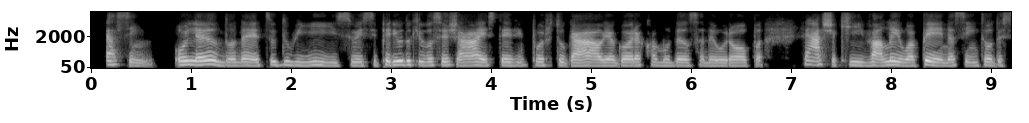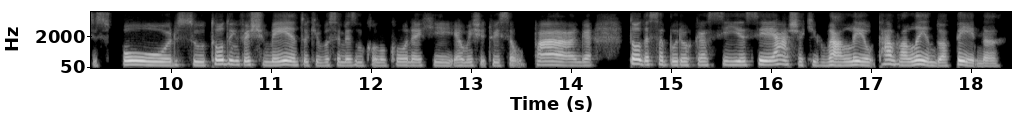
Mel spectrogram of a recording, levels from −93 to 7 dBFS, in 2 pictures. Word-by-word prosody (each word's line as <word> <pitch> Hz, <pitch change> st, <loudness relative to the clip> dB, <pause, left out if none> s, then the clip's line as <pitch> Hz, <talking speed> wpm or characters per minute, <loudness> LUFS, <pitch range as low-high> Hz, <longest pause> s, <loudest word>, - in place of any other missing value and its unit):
e -, -, +3 dB
assim 195 Hz, -7 st, -6 dB, 0.2 s
olhando, 195 Hz, -4 st, +4 dB
né, 165 Hz, -1 st, 0 dB
tudo 185 Hz, +1 st, -4 dB
isso, 165 Hz, -2 st, -5 dB
esse 165 Hz, 0 st, -6 dB
período 195 Hz, +1 st, +4 dB
que 190 Hz, -, -5 dB
você 175 Hz, +1 st, -2 dB
já 165 Hz, -1 st, +2 dB
esteve 165 Hz, 0 st, -3 dB
em 160 Hz, -, -8 dB
Portugal 165 Hz, -2 st, +1 dB
e 160 Hz, -, +3 dB
agora 165 Hz, +2 st, +1 dB
com 170 Hz, -, -11 dB
a -, -, -4 dB
mudança 155 Hz, 0 st, -3 dB
da 155 Hz, -, -5 dB
Europa, 155 Hz, +3 st, -2 dB, 0.4 s
você -, -, -11 dB
acha 190 Hz, -2 st, 0 dB
que 175 Hz, -2 st, -4 dB
valeu 175 Hz, +1 st, +2 dB
a 155 Hz, -, 0 dB
pena, 160 Hz, -5 st, +3 dB
assim, 160 Hz, -2 st, -8 dB
todo 170 Hz, -2 st, -1 dB
esse -, -, -8 dB
esforço, 185 Hz, -2 st, +2 dB
todo 225 Hz, 0 st, +3 dB
o -, -, +3 dB
investimento 190 Hz, -2 st, 0 dB
que 160 Hz, -, -9 dB
você 165 Hz, +2 st, -8 dB
mesmo 165 Hz, -1 st, -5 dB
colocou, 160 Hz, +3 st, -6 dB
né, 165 Hz, -1 st, -3 dB
que 160 Hz, -2 st, -8 dB
é 160 Hz, -, -2 dB
uma 160 Hz, -, -4 dB
instituição 160 Hz, -1 st, -8 dB
paga, 170 Hz, -3 st, +2 dB, 0.3 s
toda 240 Hz, -5 st, +5 dB
essa 200 Hz, +1 st, -3 dB
burocracia 185 Hz, +1 st, -3 dB
você 195 Hz, +1 st, +3 dB
acha 215 Hz, -5 st, -1 dB
que 175 Hz, -1 st, -8 dB
valeu 175 Hz, +1 st, +2 dB
tá 230 Hz, +1 st, +1 dB
valendo 175 Hz, -3 st, +3 dB
a 155 Hz, -, -3 dB
pena? 140 Hz, -7 st, +1 dB
175 Hz, 180 wpm, -23 LUFS, 160-190 Hz, 0.4 s, toda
